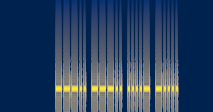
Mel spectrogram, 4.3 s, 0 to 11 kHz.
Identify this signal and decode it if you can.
Morse code, heard as a keyed tone, about 30 wpm, 700 Hz. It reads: 8846
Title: Numbers - 4-Digit 30wpm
